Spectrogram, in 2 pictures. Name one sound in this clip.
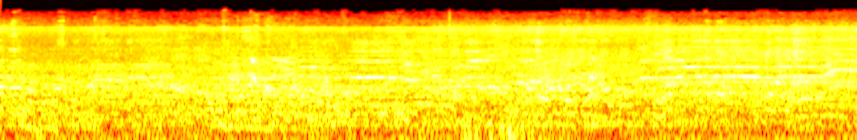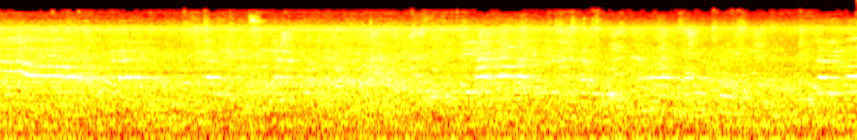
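A crowd of men murmurs and chants in a large echoing hall.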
